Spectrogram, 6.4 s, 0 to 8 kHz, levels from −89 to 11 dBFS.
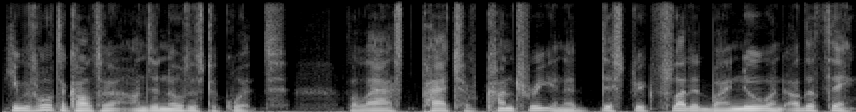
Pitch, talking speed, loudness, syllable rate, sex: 120 Hz, 195 wpm, -17 LUFS, 5.7 syllables/s, male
